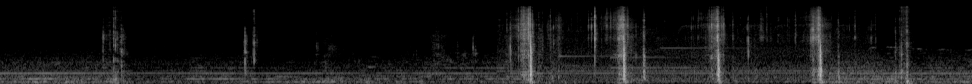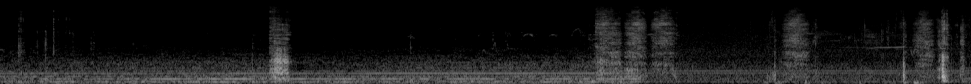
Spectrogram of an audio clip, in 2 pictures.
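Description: A knife chops on a wooden cutting board.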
